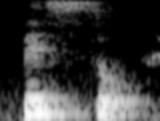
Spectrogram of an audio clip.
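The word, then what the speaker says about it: 別荘: 뱃소. 이거 원래대로 읽게 되면 이렇게 읽어야 되죠. 베츠, 소우 이렇게 읽어야 되는데 쯔로 끝나는 애가 사랑, 결합을 하게 되면서 이렇게 바뀐 거죠.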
